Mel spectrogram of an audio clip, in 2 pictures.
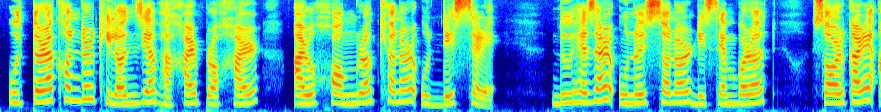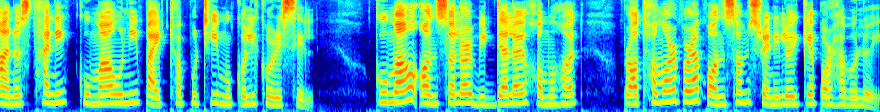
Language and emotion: Assamese, neutral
